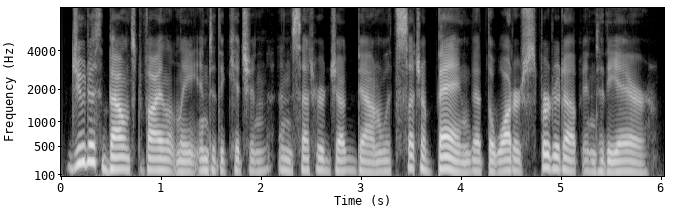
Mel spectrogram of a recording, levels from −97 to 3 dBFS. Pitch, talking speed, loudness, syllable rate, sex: 150 Hz, 230 wpm, -18 LUFS, 5.5 syllables/s, female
